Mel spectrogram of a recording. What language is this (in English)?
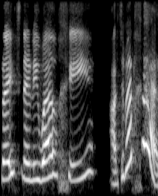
Welsh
